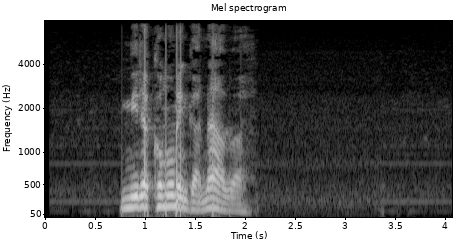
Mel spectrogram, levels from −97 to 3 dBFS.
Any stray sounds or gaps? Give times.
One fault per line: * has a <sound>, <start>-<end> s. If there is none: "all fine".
all fine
